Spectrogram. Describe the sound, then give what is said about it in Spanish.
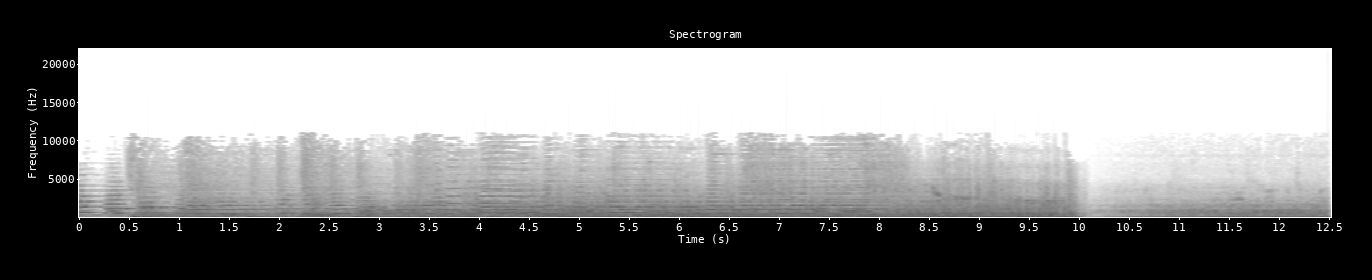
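A mascletà firecracker display in Valencia, set off by a team from León: a dense, continuous barrage of loud bangs that roars for about ten seconds before dropping off sharply. “Y tenemos una mascleta que tenemos que disfrutar, que además vienen los amigos de León a dispararla.”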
